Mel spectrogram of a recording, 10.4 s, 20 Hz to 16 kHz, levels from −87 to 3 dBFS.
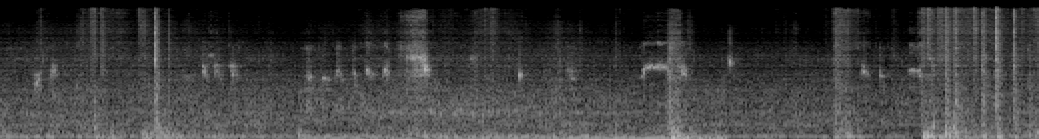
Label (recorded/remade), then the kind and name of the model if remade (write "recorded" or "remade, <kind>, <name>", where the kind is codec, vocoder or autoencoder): remade, codec, SNAC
